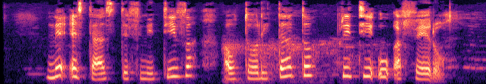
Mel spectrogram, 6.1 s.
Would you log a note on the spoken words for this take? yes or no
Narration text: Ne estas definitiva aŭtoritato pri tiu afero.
no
